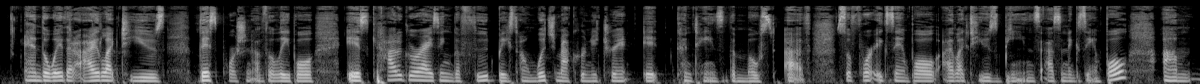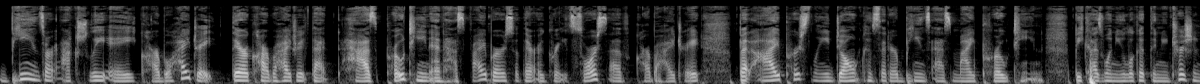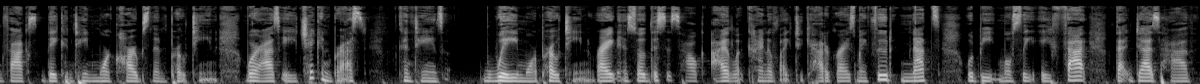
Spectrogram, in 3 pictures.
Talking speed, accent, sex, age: 190 wpm, American, female, 20-39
